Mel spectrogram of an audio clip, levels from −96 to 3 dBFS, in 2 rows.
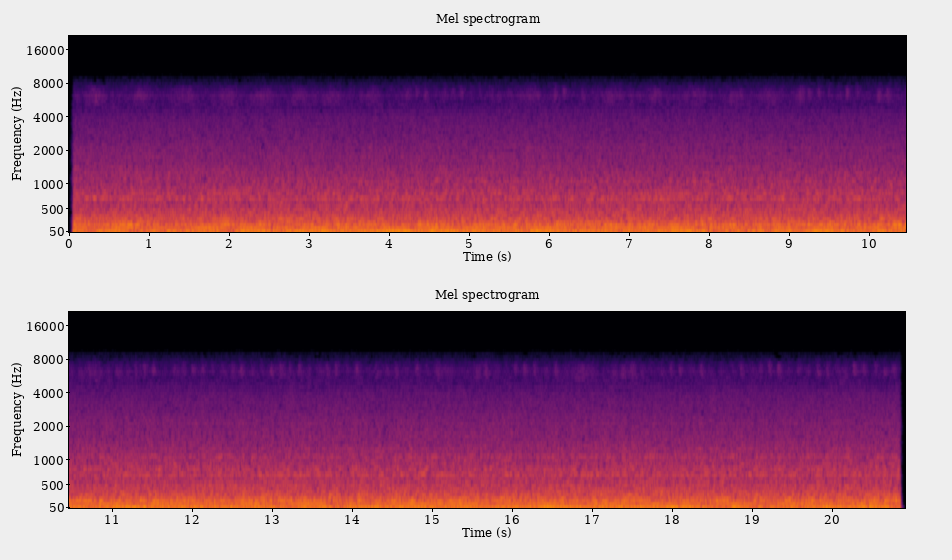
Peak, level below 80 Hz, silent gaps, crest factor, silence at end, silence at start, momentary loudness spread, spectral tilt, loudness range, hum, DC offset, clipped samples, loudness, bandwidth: -16 dBFS; -30 dBFS; none; 12 dB; 0.05 s; 0.05 s; 2 LU; -8 dB/octave; 1 LU; none; under 0.1%; under 0.1%; -32 LUFS; 7.8 kHz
